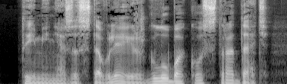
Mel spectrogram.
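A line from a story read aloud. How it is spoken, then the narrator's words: Whisper. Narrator (Russian): прошептала она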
